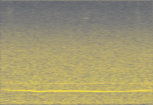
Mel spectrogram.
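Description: A single steady tone around the pitch of a hum, drifting slightly lower, held over a low room murmur.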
